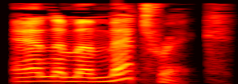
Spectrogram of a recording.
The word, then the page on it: anemometric: British English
